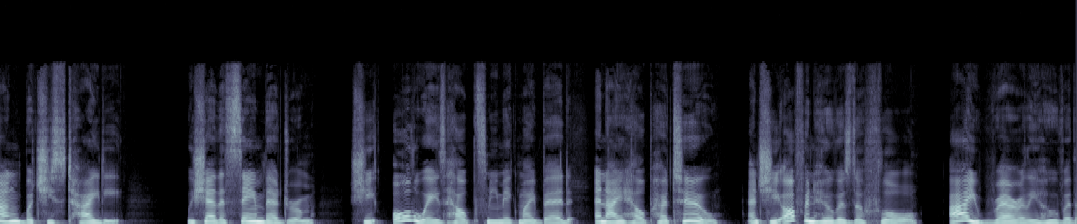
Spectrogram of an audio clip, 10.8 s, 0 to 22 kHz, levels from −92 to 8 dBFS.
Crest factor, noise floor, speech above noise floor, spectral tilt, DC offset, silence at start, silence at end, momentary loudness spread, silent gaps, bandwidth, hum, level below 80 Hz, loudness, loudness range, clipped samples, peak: 14 dB; -75 dBFS; 60 dB; -5 dB/octave; under 0.1%; 0 s; 0 s; 11 LU; none; 15 kHz; none; -70 dBFS; -16 LUFS; 2 LU; under 0.1%; 0 dBFS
